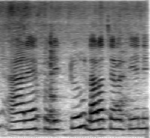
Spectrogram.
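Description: A woman's voice talking, the loudest sound, over chicken pieces sizzling in oil in a wok on a gas flame.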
